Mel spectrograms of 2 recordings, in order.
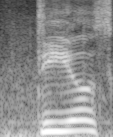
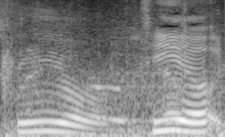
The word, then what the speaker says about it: Tío: Tios Castillos? Tío. Tio is uncle. Tio. Tio I've heard that. Cosquillas. Cosquillas? Tio Cosquillas! Yeah, you said it right.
